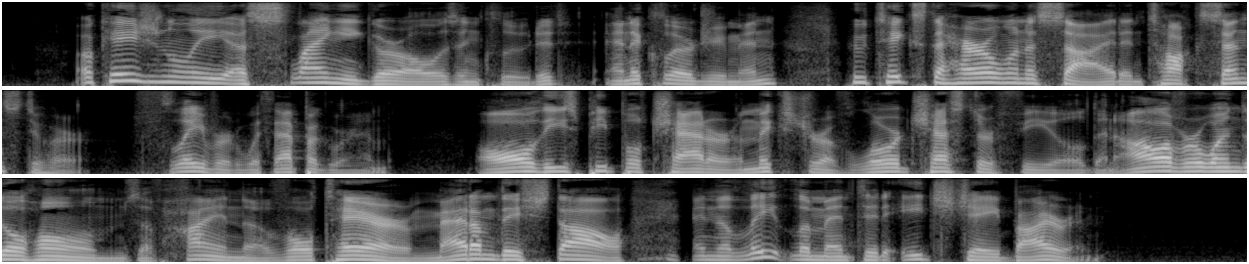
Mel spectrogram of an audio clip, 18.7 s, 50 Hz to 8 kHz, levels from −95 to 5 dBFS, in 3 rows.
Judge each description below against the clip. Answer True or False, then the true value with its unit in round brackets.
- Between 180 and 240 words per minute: False (155 wpm)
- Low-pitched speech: True (125 Hz)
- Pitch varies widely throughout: True (6.0 semitones)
